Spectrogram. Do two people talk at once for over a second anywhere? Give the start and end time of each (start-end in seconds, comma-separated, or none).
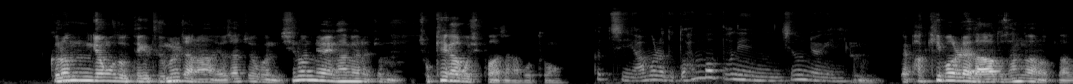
none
